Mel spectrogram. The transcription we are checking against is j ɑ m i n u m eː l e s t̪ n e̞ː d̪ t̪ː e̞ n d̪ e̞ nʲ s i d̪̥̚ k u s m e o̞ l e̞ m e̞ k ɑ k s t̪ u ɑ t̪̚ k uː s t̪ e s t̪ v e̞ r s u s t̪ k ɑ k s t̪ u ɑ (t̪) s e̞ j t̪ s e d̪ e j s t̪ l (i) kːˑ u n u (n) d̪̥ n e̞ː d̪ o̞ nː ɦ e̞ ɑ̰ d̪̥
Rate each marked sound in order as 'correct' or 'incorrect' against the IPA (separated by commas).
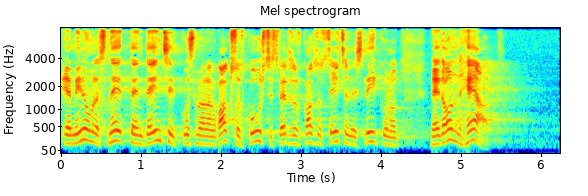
correct, incorrect, incorrect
